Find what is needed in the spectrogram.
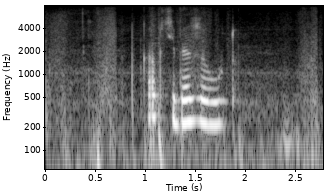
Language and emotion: Russian, neutral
